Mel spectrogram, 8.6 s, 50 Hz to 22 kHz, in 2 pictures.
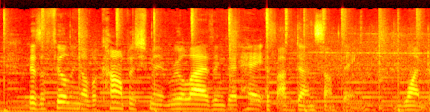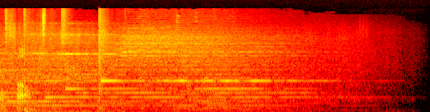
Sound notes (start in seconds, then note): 4.7 airplane engine revving; 4.7 gentle bright music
